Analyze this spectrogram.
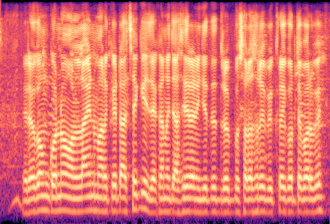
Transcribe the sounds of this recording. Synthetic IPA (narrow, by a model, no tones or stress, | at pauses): eɾɔkomkonoɔnlajnmaɾkeʈat͡ɕʰekid͡ʑekʰaned͡ʑaʃiɾanid͡ʑed̪eɾd̪ɾojbʱːoʃɔɾaʃoɾibikɾojkoɾt̪epaɾbe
